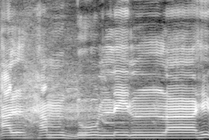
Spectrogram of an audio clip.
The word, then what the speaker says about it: Alhamdulillahi: Alhamdulillahi Rabbil Alamin. Je reprends. Alhamdulillahi, ouais, illahi, il y a deux L. Donc le L là, ça doit être un peu dur.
